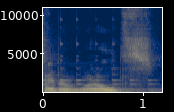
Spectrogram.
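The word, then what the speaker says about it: Cyberworldz: z is actually pronounced cyber worlds but they have a z at the end because you know style points and it's capitalized um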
